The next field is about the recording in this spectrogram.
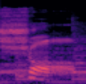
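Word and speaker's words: Seam: The name's Seem, pronounced Sham.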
